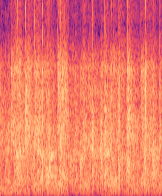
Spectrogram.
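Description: Dense applause fills the hall at a dance class opening event in Jaunpur, many hands clapping at once in a steady, loud wash that carries without a break.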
